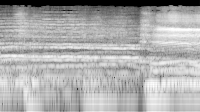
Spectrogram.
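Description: A woman's singing voice holds one long, steady note. About a second and a half in, it breaks off and a different recording cuts in: singing with a wide, fast vibrato over accompaniment.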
